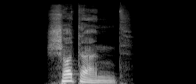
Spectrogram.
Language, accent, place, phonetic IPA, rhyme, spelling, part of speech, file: German, Germany, Berlin, [ˈʃɔtɐnt], -ɔtɐnt, schotternd, verb, De-schotternd.ogg
- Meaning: present participle of schottern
